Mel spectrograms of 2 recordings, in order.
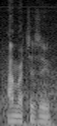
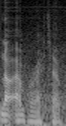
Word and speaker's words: Amaterasu: Bujinki Amaterasu. Amaretto. Not Amaretto. Do you want to bring the card up on screen? Yeah, I will do that. There you go. Here we go. Amaterasu.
